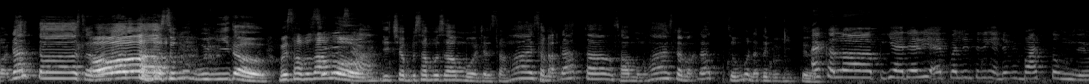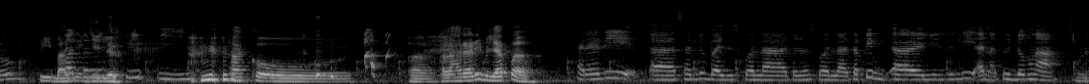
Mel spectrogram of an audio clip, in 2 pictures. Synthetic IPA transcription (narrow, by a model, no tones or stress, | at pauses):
smaʔ̚dat̪aŋsəlaaaaŋsəmuəbuɲĩt̪awbəsaməsamədit͡ʃabəsaməs̬amət͡ʃaslaɦajsamat̪ʔ̚dat̪aŋsamʊŋɦajsəlamaʔdat̪asumũənaʔt̪əŋɡukit̪əkalapəɡihaɾiɦaɾiajpalɪŋt̪əɾiŋəʔ̪̚dapibat̪ʊŋt̪uibaɲaʔkɡiləkɾipit̪ako | əkalaɦaɾiɦaɾibəliapə | haɾiɦaɾiəsalubad͡ʒusə̥kolaht̪udʊŋsə̥kolaht̪apiəjuʒəlianaʔt̪udʊŋlah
